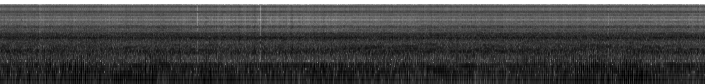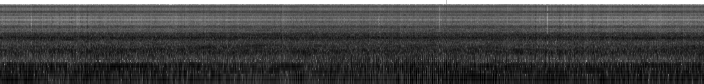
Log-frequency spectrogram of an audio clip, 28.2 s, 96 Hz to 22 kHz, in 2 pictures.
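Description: SK modified race car's carbureted small-block V8 running hard at racing speed, heard up close from on board. Its pitch rises and falls gently as it is driven through the laps.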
